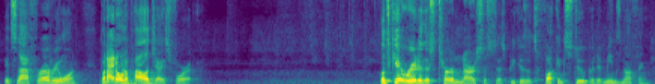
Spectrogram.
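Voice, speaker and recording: A man's voice: mid-range voice, sing-song, moderate pace, pauses often, breathy edge. A man giving an intense, profane motivational rant, blunt and angry, calling his listeners guys. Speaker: motivational speaker.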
